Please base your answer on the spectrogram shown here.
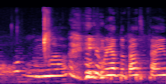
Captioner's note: lips smooching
